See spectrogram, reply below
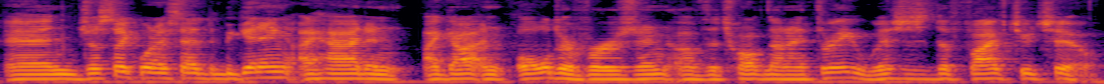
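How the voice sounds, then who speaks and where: Low-key man giving a casual show-and-tell. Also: steady tone, normal speed, low-quality recording. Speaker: vlogger showing a weather radio collection. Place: indoors, rooms at home.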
